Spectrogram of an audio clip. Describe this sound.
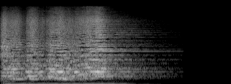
trompetas del norte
